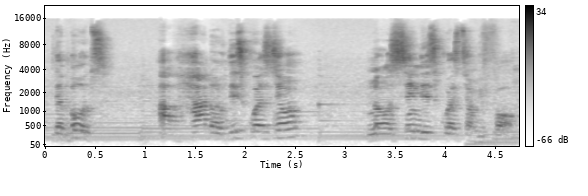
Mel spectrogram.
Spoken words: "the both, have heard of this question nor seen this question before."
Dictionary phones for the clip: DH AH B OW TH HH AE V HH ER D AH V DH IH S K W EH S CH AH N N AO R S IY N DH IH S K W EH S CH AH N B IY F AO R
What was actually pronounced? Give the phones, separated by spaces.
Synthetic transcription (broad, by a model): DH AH B OW S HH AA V HH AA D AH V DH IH S K W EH S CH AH N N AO S IY N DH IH S K W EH S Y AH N B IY F AO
